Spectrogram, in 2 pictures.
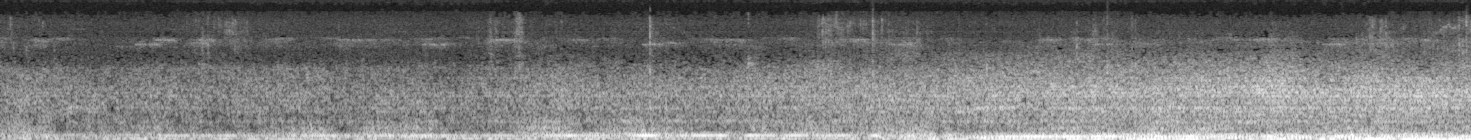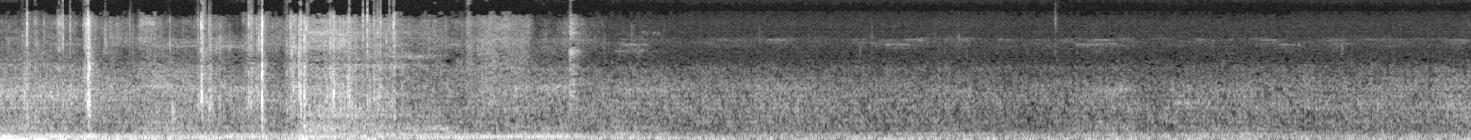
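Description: Near silence with a faint low hum, and a short run of light clicks and taps about halfway through as a silicone dice mold is handled and set down on the work table.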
